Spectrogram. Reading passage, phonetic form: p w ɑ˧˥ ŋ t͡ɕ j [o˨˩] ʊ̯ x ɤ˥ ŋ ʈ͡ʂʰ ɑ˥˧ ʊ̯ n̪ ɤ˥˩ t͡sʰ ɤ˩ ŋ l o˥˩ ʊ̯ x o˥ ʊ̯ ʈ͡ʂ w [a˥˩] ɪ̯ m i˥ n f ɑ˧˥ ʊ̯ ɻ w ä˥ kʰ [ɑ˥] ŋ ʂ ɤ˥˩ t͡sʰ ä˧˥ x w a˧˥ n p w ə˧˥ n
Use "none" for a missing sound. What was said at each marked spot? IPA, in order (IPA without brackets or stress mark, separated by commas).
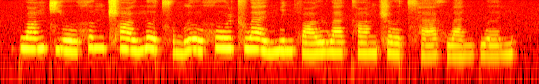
o˨˩, a˥˩, ɑ˥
